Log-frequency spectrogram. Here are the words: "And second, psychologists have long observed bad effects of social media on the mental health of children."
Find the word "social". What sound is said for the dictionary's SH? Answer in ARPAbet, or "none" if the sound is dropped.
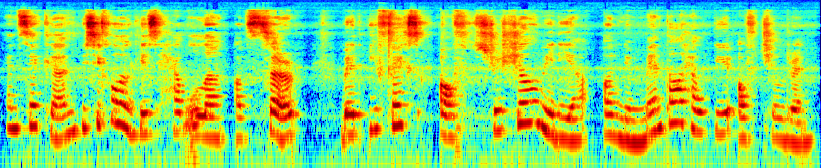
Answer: SH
